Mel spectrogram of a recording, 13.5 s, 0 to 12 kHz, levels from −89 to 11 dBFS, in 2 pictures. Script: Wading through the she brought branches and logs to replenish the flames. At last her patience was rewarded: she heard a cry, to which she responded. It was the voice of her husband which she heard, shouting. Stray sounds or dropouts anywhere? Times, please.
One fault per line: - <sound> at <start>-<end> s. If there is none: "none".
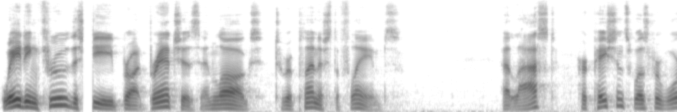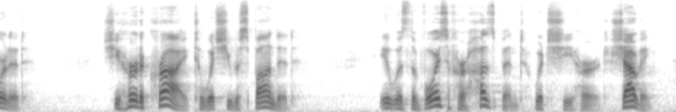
- dropout at 0.8-0.9 s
